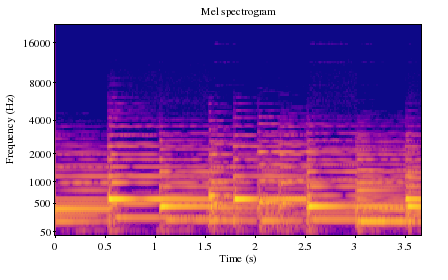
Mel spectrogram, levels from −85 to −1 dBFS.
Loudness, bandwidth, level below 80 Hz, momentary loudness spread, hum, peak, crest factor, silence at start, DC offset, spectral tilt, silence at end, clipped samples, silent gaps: -16 LUFS; 5.8 kHz; -48 dBFS; 6 LU; none; 0 dBFS; 16 dB; 0 s; under 0.1%; -9 dB/octave; 0 s; under 0.1%; none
